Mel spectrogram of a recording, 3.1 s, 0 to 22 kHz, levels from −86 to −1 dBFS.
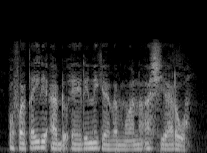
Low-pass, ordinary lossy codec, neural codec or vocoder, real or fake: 7.2 kHz; AAC, 24 kbps; codec, 16 kHz, 8 kbps, FunCodec, trained on LibriTTS, 25 frames a second; fake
